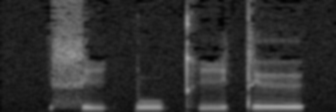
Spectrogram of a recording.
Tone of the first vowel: low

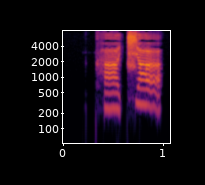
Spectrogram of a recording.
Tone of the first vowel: low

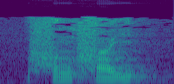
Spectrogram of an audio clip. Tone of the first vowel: low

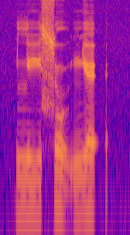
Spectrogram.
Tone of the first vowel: low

